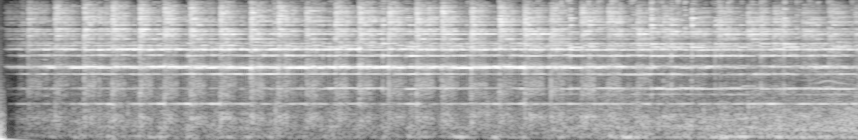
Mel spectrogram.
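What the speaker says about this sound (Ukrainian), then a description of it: "А далі лунає такий довгоочікуваний дзвоник для першокласників" A school bell for first-graders rings continuously in rapid, even strokes for several seconds, bright and moderately loud, with no voices.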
